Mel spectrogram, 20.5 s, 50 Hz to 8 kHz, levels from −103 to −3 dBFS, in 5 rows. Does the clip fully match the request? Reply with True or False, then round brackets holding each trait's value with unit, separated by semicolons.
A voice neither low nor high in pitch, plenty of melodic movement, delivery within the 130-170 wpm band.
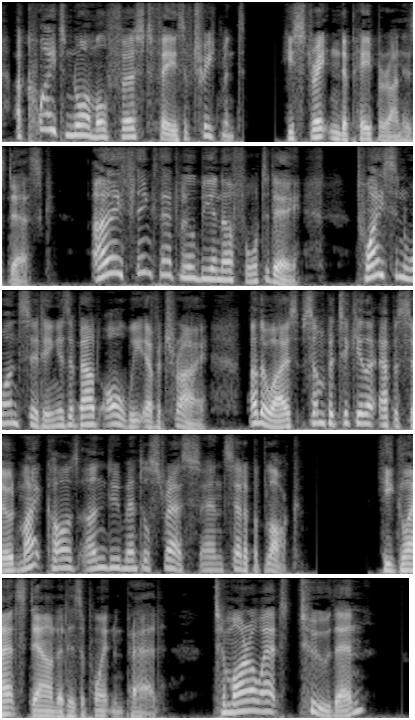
True (165 Hz; 7.9 semitones; 165 wpm)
